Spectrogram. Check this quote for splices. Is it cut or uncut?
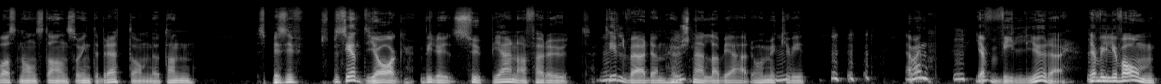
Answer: uncut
